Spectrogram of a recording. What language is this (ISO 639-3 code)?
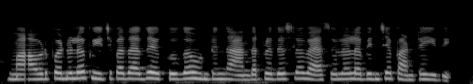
tel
